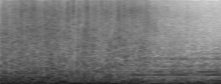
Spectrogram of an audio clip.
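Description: Cinematic intro sound effect: a loud, deep explosion boom that dies away near the end as a held musical tone comes in.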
